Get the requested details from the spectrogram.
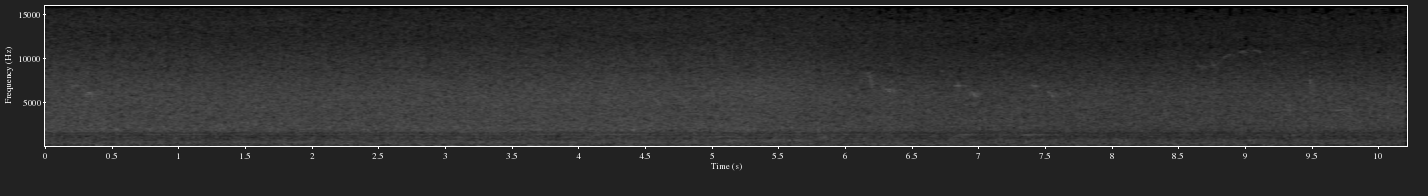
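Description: A shallow stream splashes and gurgles over rocks.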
